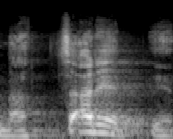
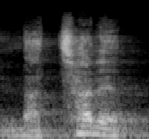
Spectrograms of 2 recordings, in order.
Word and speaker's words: 나사렛: 나사렛, 원래 발음은 나짜렛, 나차렛.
